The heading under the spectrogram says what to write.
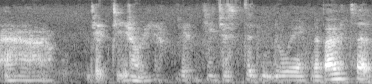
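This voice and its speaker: In a Scottish accent, a woman talks at a moderate pace with a very deep, low pitch. Her voice is somewhat breathy. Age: 70s. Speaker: grandmother, former nurse. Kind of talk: interview.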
